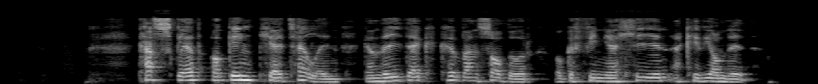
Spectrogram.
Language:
Welsh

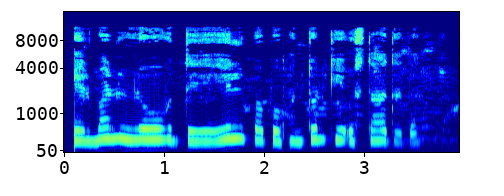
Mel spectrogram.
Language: Pashto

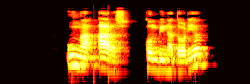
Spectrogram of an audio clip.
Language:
Galician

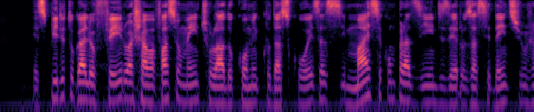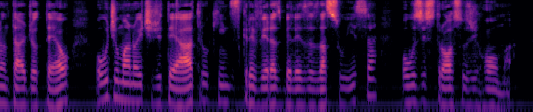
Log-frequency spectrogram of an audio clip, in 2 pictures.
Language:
Portuguese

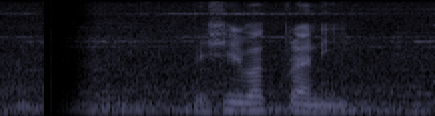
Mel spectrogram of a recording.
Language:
Bangla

